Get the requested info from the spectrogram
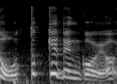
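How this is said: It is asked in an angry, annoyed tone. The speaker is complaining and upset. "이렇게 화내는 뉘앙스 될 수 있어요"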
